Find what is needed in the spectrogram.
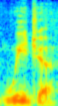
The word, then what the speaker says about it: Ouija: It's pronounced Ouija. – I'm sorry, the Ouija board. He's very obnoxious about the pronunciation. – That's not Ouija.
